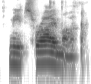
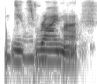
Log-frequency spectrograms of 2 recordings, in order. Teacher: So the accent is on Rai.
